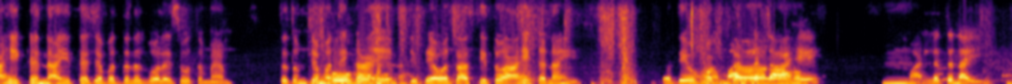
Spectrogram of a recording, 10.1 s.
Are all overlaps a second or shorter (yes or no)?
yes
